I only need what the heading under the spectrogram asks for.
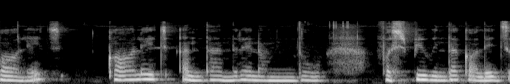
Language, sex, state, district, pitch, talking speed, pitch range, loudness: Kannada, female, Karnataka, Shimoga, 200 Hz, 115 wpm, 180-210 Hz, -15 LUFS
